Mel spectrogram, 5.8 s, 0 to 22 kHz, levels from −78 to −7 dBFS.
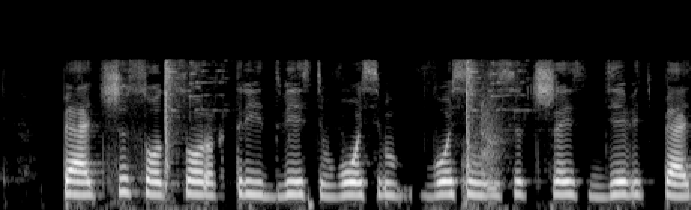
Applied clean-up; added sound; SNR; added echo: classical method spectral subtraction.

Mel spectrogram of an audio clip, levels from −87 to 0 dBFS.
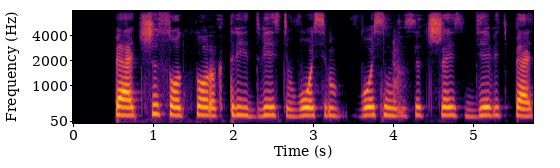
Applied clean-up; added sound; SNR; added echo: neural mask model DeepFilterNet 3.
